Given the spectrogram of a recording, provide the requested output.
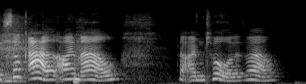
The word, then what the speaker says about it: alt: So, you say soc alt, I'm alt. But I'm tall as well. There we go. It's actually spelled a l t, but we don't really pronounce that last t on the end.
